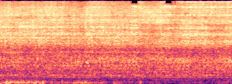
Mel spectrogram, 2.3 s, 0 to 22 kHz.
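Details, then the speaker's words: Stone polished on a Velcro pad at 50 grit to remove saw cut marks: steady, even hissing grind with no whine on top; the pad sits flat on the rock, showing good contact. "you hear that? It's that's a good contact."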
